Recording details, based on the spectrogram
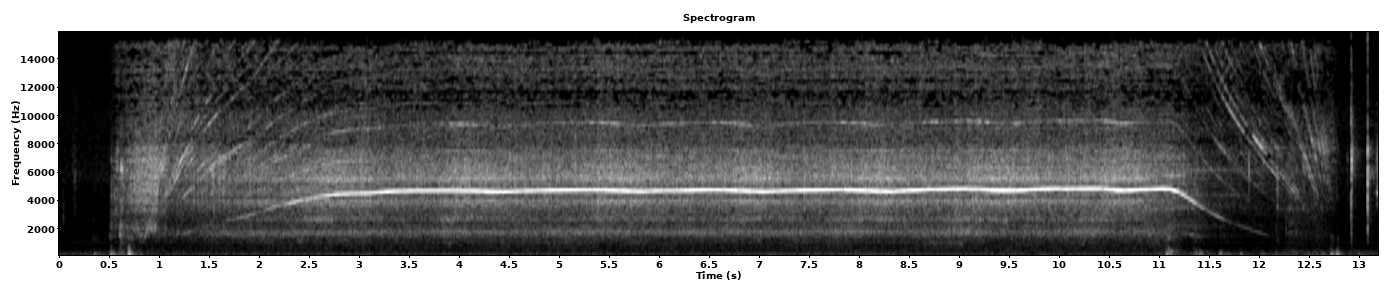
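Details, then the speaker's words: A high-speed dental handpiece spins up to a steady piercing whine with water spray hiss for about ten seconds, then winds down: interproximal reduction on a stone model, brushing from the papilla to open a contact. "I usually recommend starting from the papilla here on the model and actually just going with brushing motions like such until you actually open up the contact and I'll show you what that looks like right now"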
